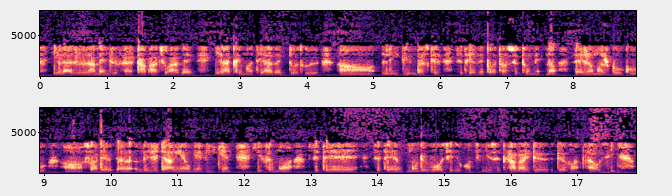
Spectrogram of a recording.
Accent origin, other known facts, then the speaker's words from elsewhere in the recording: Haiti; Mais moi, en grandissant en Haïti, on mangeait un riz différent chaque jour, chaque deux jours.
